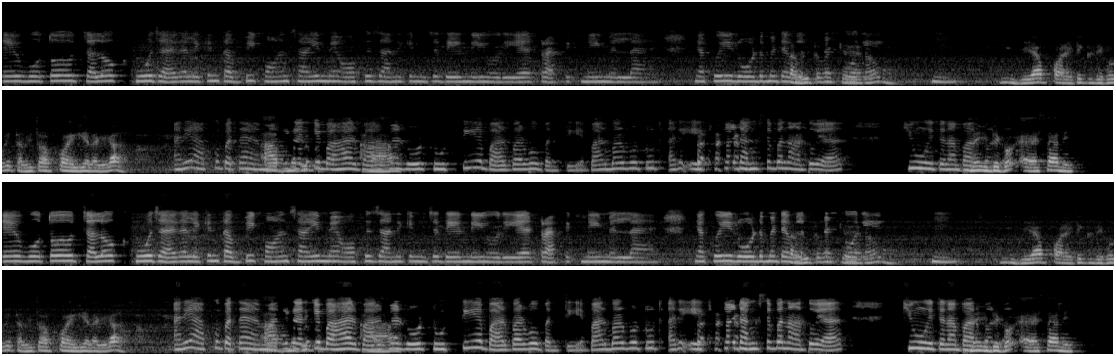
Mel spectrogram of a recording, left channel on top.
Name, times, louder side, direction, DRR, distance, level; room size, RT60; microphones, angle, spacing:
voice 1, 0.0-8.0 8.4-8.8 9.3-9.6 12.8-21.0, right 4 dB, 45° right, 14 dB, 0.5 m, -30 dB
sound 1, 1.3-13.7, right 2 dB, 75° right, 5.5 m, -48 dB
voice 2, 7.9-8.9 10.0-12.4 13.7-14.3 14.7-15.1 18.1-18.2 20.7-21.8, left 1 dB, 5° left, 11 dB, 0.7 m, -29 dB
18.5 x 18.0 x 2.4 m, 0.39 s
head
